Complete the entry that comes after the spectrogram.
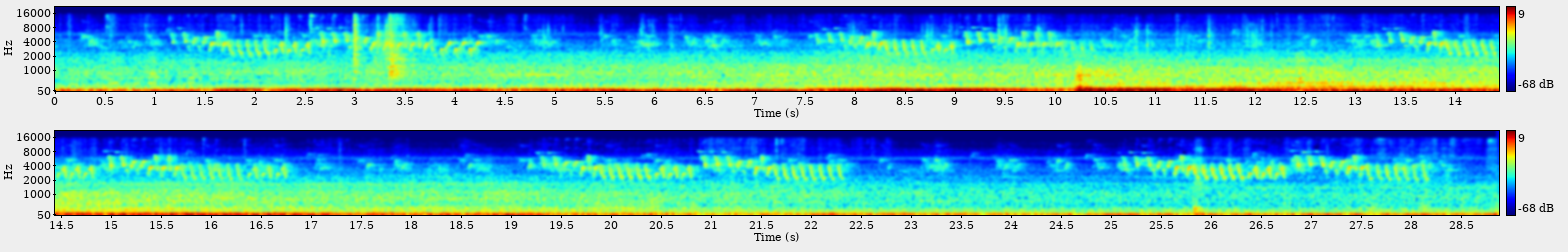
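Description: A songbird repeats the same short, high chirping phrase about every six seconds, over a steady low rumble that swells for a moment about ten seconds in.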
